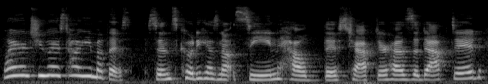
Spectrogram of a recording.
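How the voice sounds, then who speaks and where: A woman's voice: on the high side, expressive, moderate pace, a little mellow. Emphatic, slangy woman podcaster. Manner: emphatic, slangy, exasperated asides. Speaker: podcast co-host. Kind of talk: casual book discussion with mocking quotes.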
